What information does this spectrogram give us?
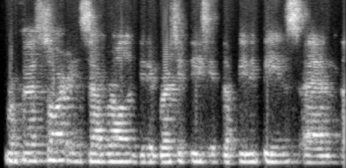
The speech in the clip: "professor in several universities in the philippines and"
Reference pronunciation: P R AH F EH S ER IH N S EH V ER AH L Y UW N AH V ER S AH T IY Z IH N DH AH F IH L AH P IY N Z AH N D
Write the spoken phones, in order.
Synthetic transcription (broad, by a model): P R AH F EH S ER IH N S EH V ER AH L Y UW N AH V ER S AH T IY S IH N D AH F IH L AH P IY N S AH N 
